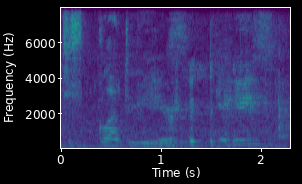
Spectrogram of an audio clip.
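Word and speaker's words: Gygi: So it's not Gigi, it's Gigi? It's Giggy, yes, They have a lot of stuff they do.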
